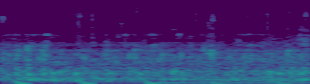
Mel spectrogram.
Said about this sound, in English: rinse my hand off, rinse the brush off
